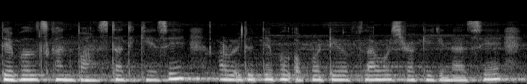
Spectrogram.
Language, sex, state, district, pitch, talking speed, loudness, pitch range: Nagamese, female, Nagaland, Dimapur, 215 Hz, 135 wpm, -15 LUFS, 205-225 Hz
